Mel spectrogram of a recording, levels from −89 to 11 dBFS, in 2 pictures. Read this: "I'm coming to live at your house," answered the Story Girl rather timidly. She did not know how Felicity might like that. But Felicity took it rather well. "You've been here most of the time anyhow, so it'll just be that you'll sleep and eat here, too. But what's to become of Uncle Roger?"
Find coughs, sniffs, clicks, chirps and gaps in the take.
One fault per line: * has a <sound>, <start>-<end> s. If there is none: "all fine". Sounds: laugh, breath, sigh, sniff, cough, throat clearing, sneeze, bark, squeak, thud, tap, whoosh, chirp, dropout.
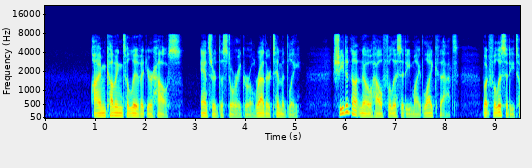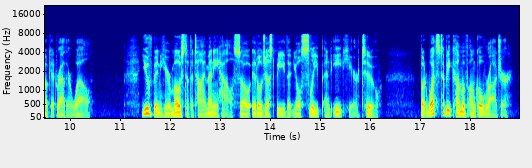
all fine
